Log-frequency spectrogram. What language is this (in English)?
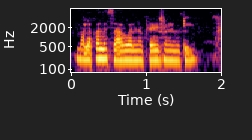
Telugu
